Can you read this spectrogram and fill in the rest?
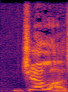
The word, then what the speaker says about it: Giloh: I understand that's Giloh. Jela is the way you pronounce that.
